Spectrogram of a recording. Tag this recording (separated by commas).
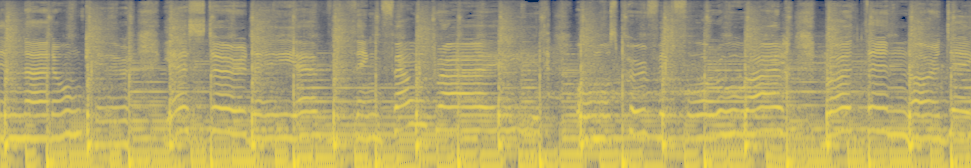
New-age music, Music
